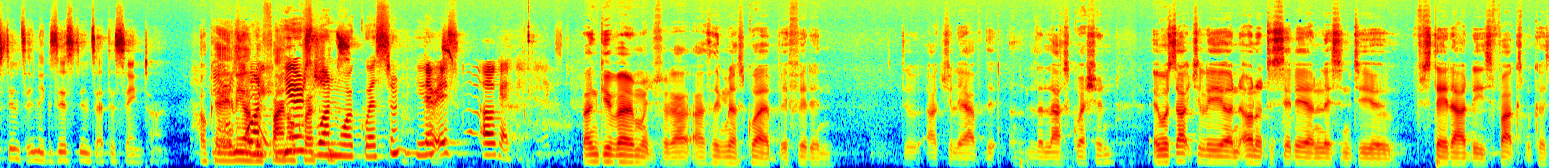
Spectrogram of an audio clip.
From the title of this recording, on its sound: Q&A at the "Dear White People..." Symposium in Freiburg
